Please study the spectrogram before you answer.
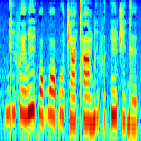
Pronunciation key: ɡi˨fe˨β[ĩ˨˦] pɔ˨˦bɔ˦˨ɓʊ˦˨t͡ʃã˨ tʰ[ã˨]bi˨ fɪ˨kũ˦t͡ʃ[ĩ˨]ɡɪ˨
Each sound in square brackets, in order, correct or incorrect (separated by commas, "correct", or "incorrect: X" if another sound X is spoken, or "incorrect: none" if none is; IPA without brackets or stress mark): incorrect: ĩ˦, correct, incorrect: i˨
